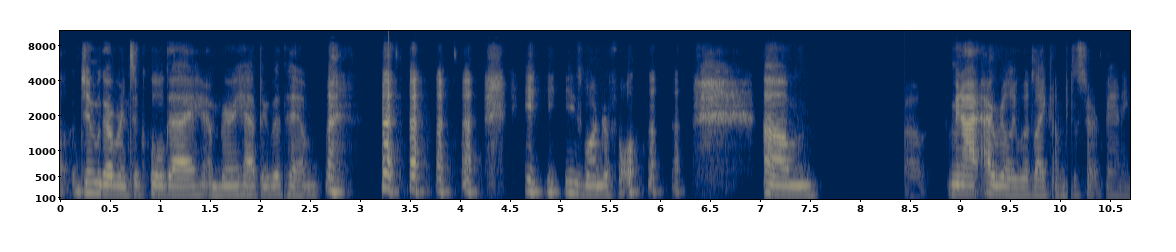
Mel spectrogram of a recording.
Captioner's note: laughing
